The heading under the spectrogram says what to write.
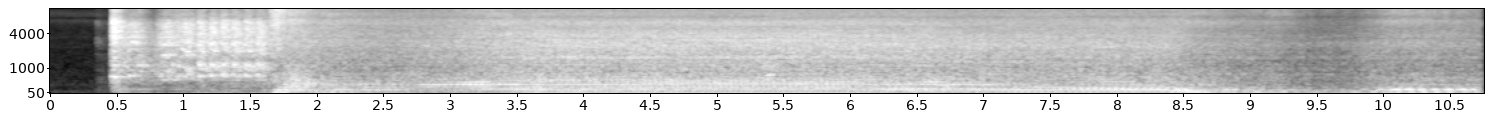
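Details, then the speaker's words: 1970 Coronet with swapped 6.1 Hemi V8, first start after oil priming and a fix for poor running: cranks briefly, settles into a strong steady lope with no knocks or misses; air-fuel ratio rises from 11.3 to about 13.8, charging 14 V, idle slightly high. "yeah dude that is so much better okay air fuel ratio is coming back up it was down at uh it was down at 11.3 now it's coming up to 13.8 13.6 right there that's that's pretty good"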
